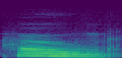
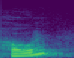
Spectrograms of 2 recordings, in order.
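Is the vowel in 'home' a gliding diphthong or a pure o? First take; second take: diphthong; pure o. First: The vowel glides into a second sound. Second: The vowel is one steady French o. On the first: The speaker calls it right. "à la fin, on finit là aussi par le son E" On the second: The speaker calls it wrong. "C'est pas"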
